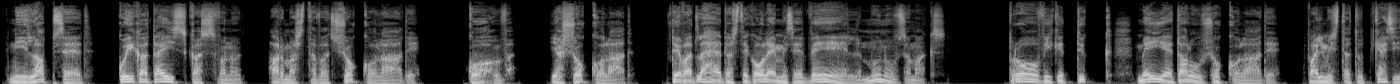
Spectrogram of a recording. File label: EST male, Sweet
